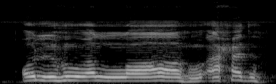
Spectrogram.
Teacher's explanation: سب سے پہلے تو قل کا قاف موٹا ہے، اس کو پر کر کے پڑھنا ہے۔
